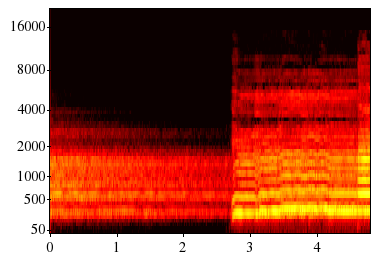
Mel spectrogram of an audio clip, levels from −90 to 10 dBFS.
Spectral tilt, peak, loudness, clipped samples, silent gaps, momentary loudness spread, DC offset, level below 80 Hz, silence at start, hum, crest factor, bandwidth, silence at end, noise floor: -4 dB/octave; -2 dBFS; -21 LUFS; under 0.1%; none; 21 LU; under 0.1%; -82 dBFS; 0 s; none; 20 dB; 9.8 kHz; 0 s; -48 dBFS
